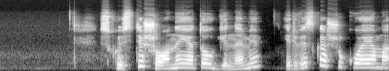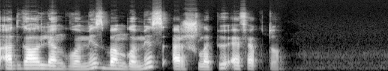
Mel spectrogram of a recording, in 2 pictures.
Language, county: Lithuanian, Klaipėda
